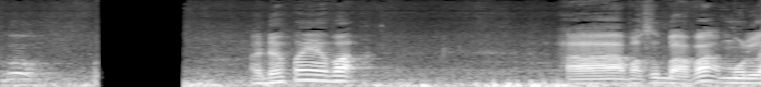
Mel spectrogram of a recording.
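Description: A middle-aged man speaks warmly nearby.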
